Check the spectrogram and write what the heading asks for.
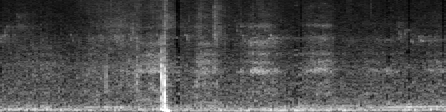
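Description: Quiet outdoor woodland background with a faint low hum. One short soft bump about a second and a half in.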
